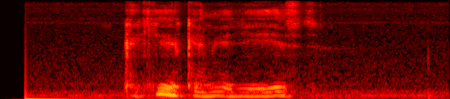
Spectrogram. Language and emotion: Russian, neutral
